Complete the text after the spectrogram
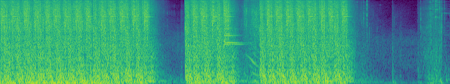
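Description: An engine roars loudly.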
